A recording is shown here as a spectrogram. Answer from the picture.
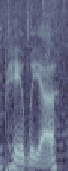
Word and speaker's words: Palia: Um, and like I always play Palia at least one day a week because I love Palia so much or Paleia I think is technically how you're supposed to say it.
